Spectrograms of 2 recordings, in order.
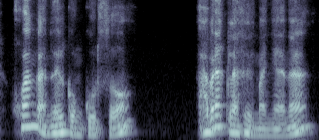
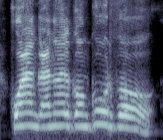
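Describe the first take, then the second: First: "¿Juan ganó el concurso? ¿Habrá clases mañana?" asked loudly with rising ends; questioning intonation. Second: High, loud cry of joy; excited exclamation. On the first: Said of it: "oraciones interrogativas". ("concurso" y "mañana" con entonación interrogativa ascendente) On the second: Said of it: "Ah, emoción". (exclamación emocionada, aguda y fuerte) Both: Shown as a demonstration.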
